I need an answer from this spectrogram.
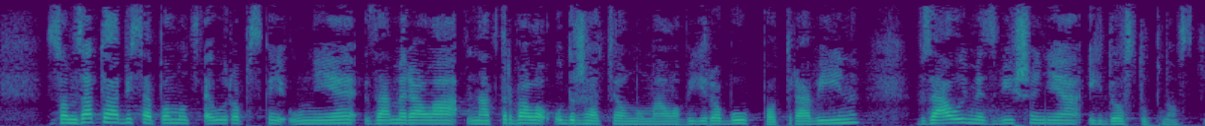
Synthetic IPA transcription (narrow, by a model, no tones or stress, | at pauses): sɔmzat̪ɔabisapɔmɔd͡zɛʊɾɔːpskɛjʔuːniɛzamɛɾalanat̪r̩ʋalɔʔud̪r̩ʒacɛʎnuːmalɔʋiːɾɔbupɔt̪ɾaʋiːnvzaːujmɛzʋiːʃɛɲɪaʔiɣd̪ɔst̪upnɔsci̥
